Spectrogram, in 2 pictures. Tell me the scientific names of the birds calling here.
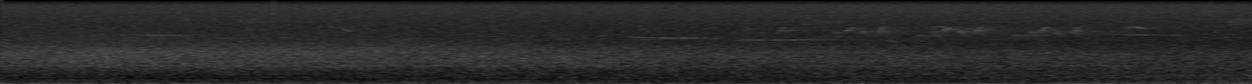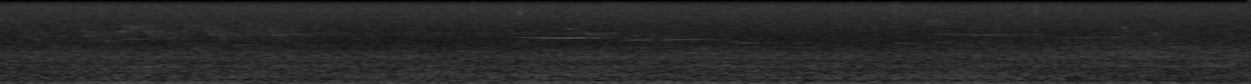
Poecile atricapillus, Geothlypis trichas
